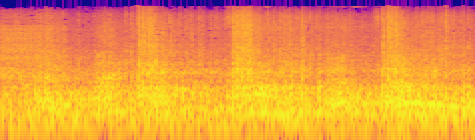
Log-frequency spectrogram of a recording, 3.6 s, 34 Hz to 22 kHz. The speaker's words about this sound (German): Es geht los. Gaspedale werden getreten und die Motoren von geschätzt 200 Maschinen brummen los. Die Zweirad-Karawane setzt sich in Bewegung, vorneweg die indigenen Aktivistinnen.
